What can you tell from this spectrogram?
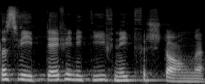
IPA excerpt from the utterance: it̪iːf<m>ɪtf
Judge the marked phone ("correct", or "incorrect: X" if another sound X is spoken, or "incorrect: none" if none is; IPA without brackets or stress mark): incorrect: n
